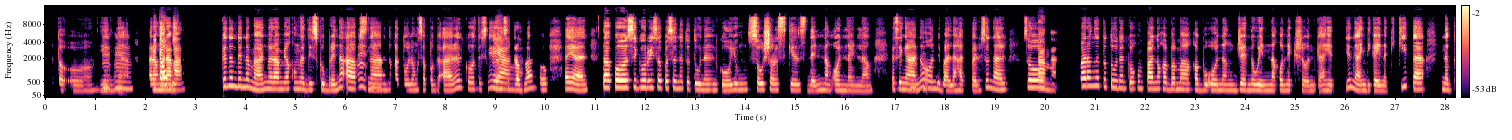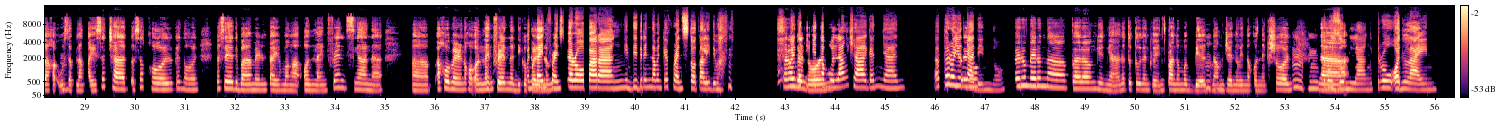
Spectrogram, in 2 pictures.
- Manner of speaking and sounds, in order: tapping; chuckle; other background noise
- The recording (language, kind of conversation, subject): Filipino, unstructured, Paano mo ilalarawan ang naging epekto ng pandemya sa iyong araw-araw na pamumuhay?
